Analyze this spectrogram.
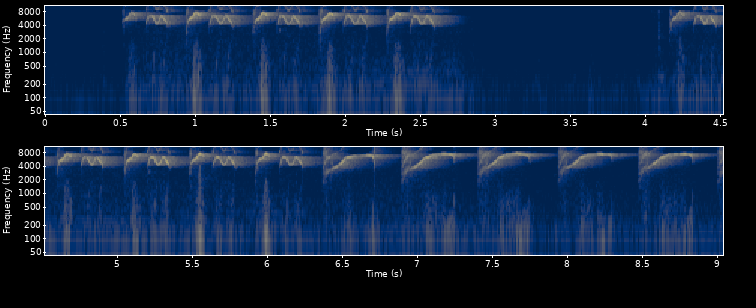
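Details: Brown-throated sunbird lure song: a run of quick high chirps, a pause, then more chirps shifting into loud rising whistled notes repeated about every half second.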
